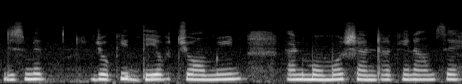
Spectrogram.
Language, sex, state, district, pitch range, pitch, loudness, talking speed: Hindi, female, Uttar Pradesh, Lalitpur, 225-235 Hz, 230 Hz, -14 LUFS, 155 wpm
